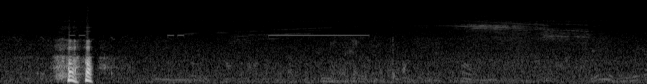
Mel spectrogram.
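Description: A person laughs briefly near the start. Then there is faint outdoor background with a faint high-pitched whine that falls in pitch near the end: the electric motor of an F5D pylon-racing RC plane flying far off.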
